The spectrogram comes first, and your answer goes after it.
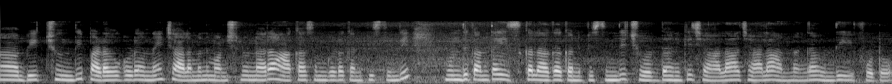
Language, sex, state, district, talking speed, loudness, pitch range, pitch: Telugu, female, Andhra Pradesh, Srikakulam, 150 wpm, -16 LUFS, 195-210 Hz, 205 Hz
